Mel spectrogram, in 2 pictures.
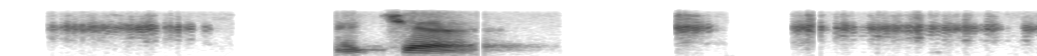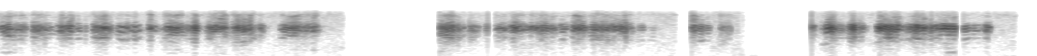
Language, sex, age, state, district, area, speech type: Hindi, male, 60+, Uttar Pradesh, Varanasi, rural, conversation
